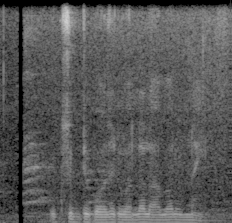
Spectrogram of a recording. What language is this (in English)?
Telugu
